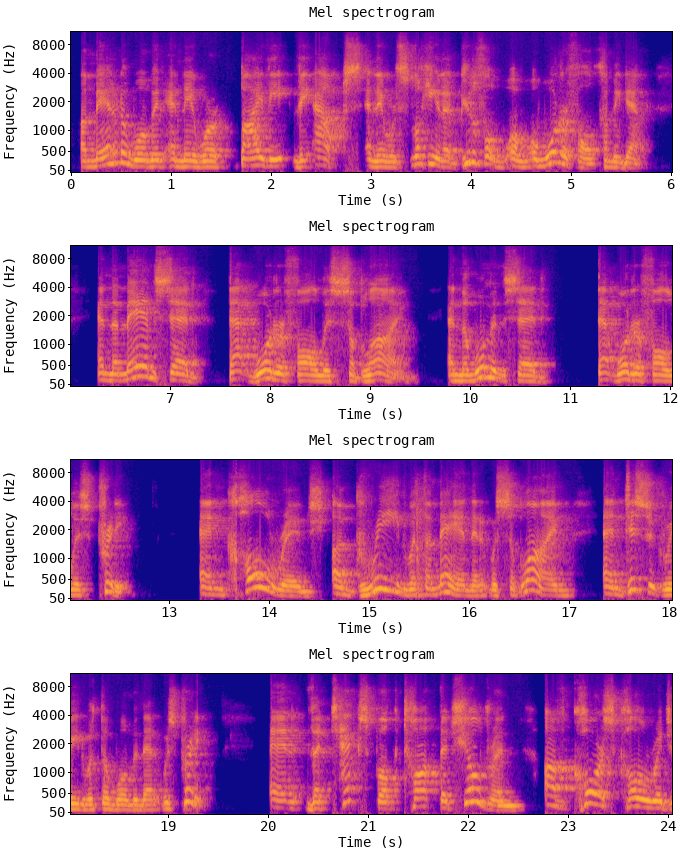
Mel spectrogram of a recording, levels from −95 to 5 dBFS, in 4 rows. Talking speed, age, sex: 165 wpm, 50-69, male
